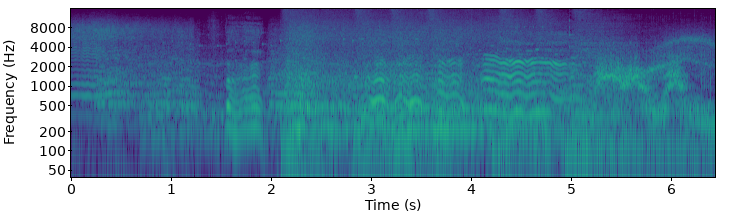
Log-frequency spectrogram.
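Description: Cartoon mosquito buzzing in flight, a thin whine that wavers up and down in pitch, over background music.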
